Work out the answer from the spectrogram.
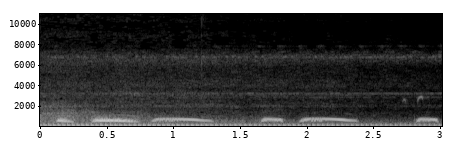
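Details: Rapid spotted dove coos in the 'lèo gù' style, brief clipped notes mixed with longer, slurred, falling coos, over a steady low hum.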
